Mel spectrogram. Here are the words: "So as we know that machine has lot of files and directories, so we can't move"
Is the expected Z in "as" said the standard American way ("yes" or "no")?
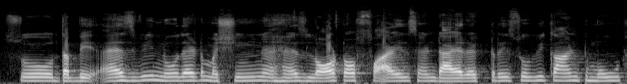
yes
